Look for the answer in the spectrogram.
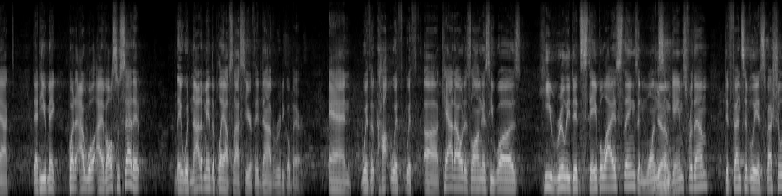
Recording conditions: busy venue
